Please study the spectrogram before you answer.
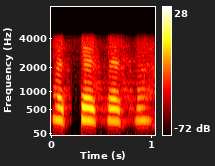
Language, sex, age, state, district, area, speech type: Hindi, female, 45-60, Uttar Pradesh, Sitapur, rural, conversation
